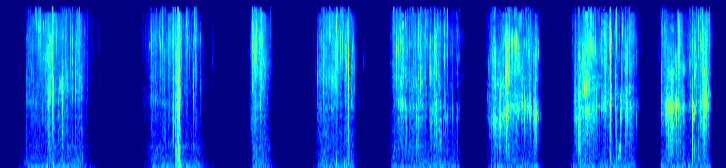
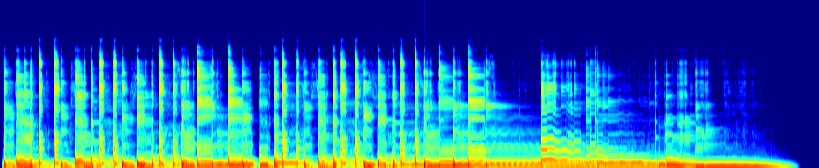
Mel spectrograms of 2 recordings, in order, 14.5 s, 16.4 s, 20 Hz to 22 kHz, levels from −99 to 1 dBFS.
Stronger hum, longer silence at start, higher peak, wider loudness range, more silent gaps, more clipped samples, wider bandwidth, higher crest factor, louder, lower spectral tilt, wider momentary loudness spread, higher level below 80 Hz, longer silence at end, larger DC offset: neither; first, 0.5 s vs 0.05 s; second, -4 dBFS vs 0 dBFS; about the same, 6 LU vs 4 LU; first, 2.20-2.77 s, 4.38-4.92 s, 5.55-6.16 s, 7.29-7.71 s, 9.30-9.60 s, 10.98-11.33 s, 12.87-13.13 s vs none; neither; first, 18 kHz vs 6.2 kHz; first, 40 dB vs 20 dB; second, -40 LUFS vs -21 LUFS; second, 2 dB/octave vs -8.5 dB/octave; first, 17 LU vs 9 LU; second, -76 dBFS vs -30 dBFS; second, 0.3 s vs 0.6 s; neither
